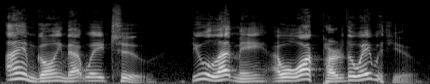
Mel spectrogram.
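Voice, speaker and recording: Sly wicked wolf, played by a male narrator, falsely polite, coaxing, raised pitch, storybook reading. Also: very animated, normal speed. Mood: falsely friendly. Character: wicked sly wolf, feigning friendliness and a grandmother's voice. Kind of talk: storybook character voice in fairy tale reading.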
